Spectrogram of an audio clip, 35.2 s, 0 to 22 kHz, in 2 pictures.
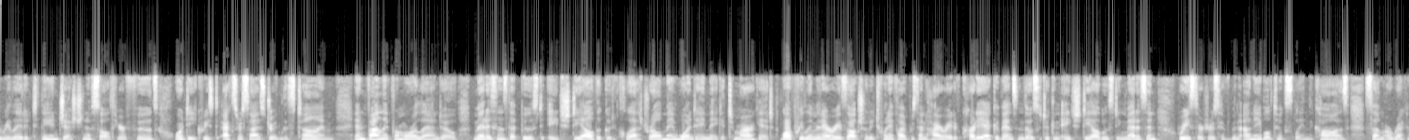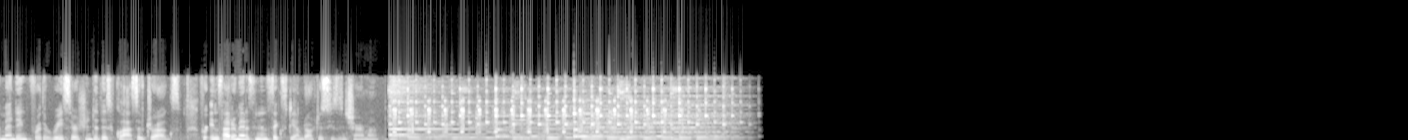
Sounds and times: Speech: 0.0s - 22.4s
Music: 22.4s - 27.2s.

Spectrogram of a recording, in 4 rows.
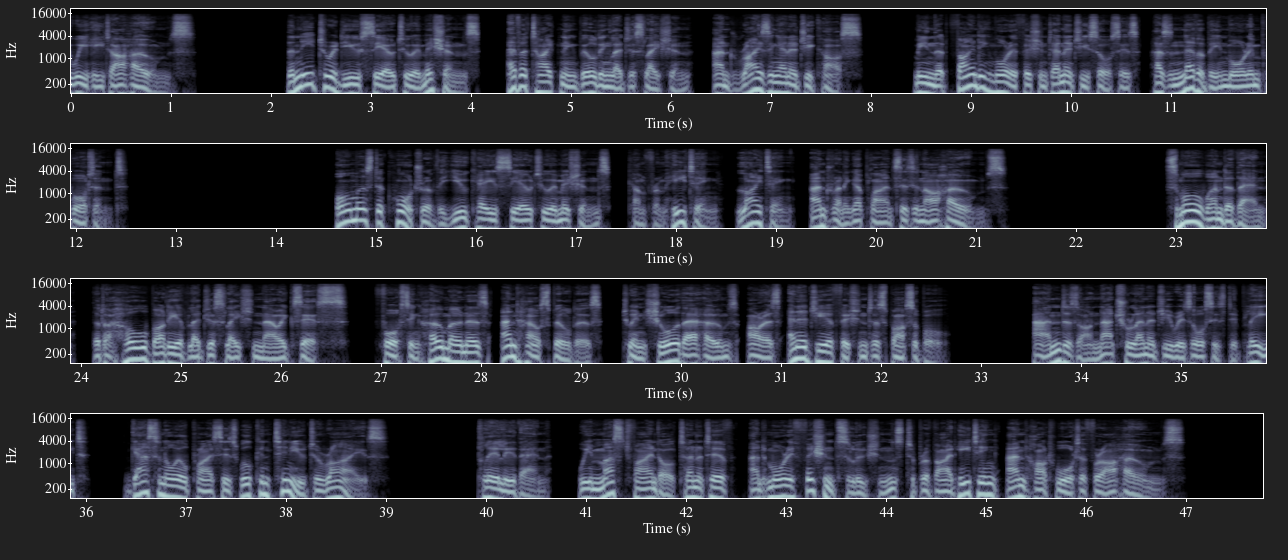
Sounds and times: Speech: 0.0s - 1.3s, 2.2s - 12.6s, 14.6s - 21.4s, 23.0s - 32.7s, 33.6s - 39.1s, 40.0s - 47.1s.

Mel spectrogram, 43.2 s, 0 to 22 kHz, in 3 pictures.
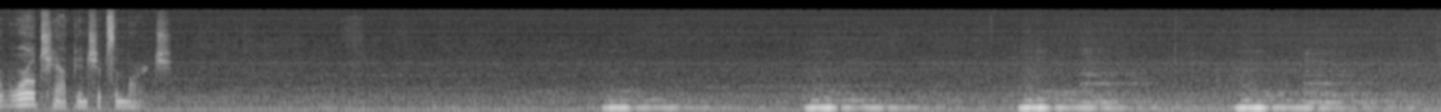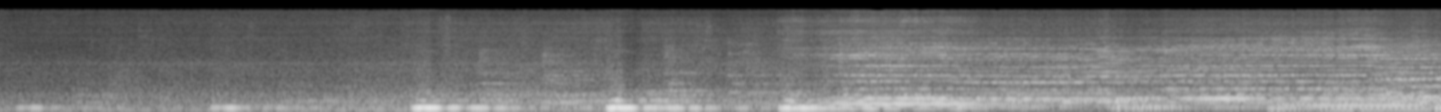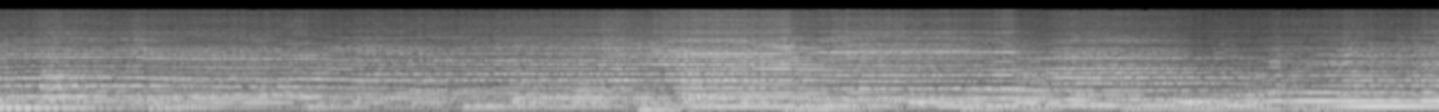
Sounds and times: Music: 0.0s - 43.2s
Inside, large room or hall: 1.6s - 43.2s.

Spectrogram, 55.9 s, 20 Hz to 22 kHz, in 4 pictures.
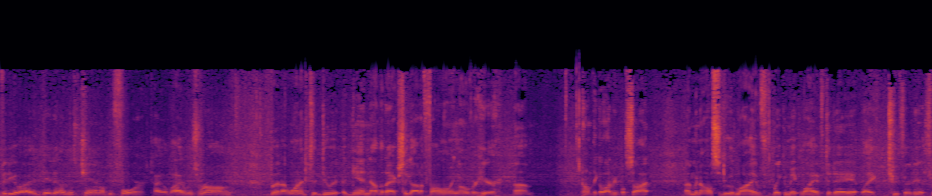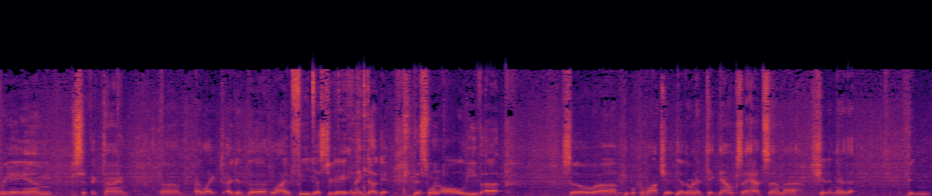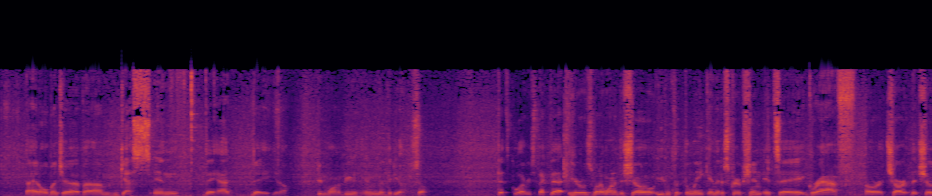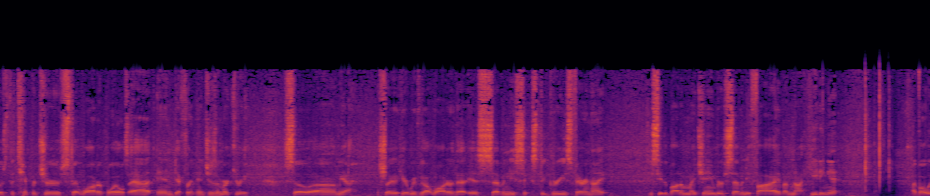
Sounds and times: Speech: 0.0s - 21.8s, 22.4s - 26.9s, 27.6s - 34.4s, 35.4s - 54.7s, 55.6s - 55.8s
Boiling: 0.0s - 55.8s.

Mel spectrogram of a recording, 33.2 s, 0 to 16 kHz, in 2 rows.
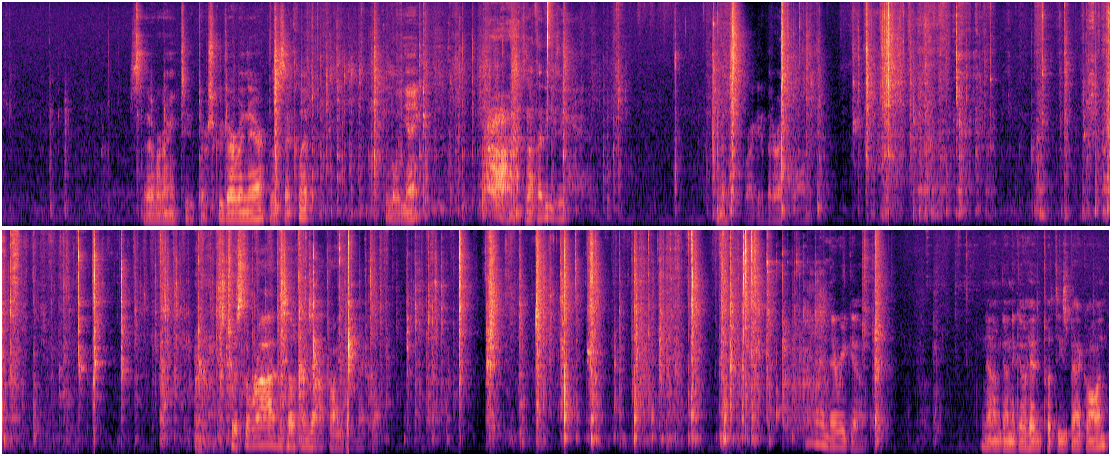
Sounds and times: Speech: 2.0s - 4.7s, 5.7s - 6.4s, 7.2s - 8.6s, 10.7s - 12.2s, 19.8s - 22.4s, 28.7s - 29.7s, 31.3s - 33.2s.

